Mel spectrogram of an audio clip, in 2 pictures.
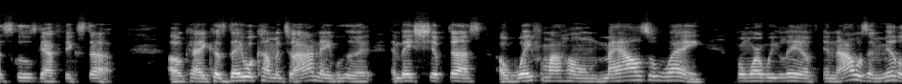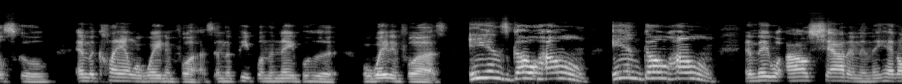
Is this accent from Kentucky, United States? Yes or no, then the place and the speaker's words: yes; Louisville, Kentucky, United States; So I grew up in Kentucky. I'm from Louisville, Kentucky.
